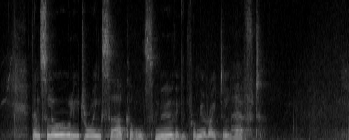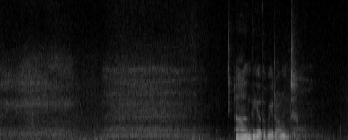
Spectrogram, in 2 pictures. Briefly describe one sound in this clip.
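A young woman speaks calmly and clearly close to a microphone.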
